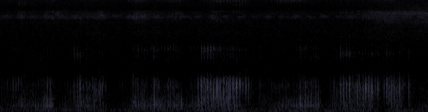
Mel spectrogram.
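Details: Low rhythmic purr from a kitten, short grainy pulses repeating about every half second, loudest near the middle.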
